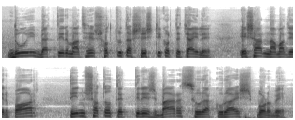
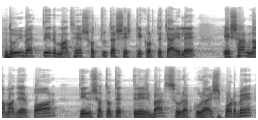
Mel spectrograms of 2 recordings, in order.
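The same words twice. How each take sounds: No difference in how they are said.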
